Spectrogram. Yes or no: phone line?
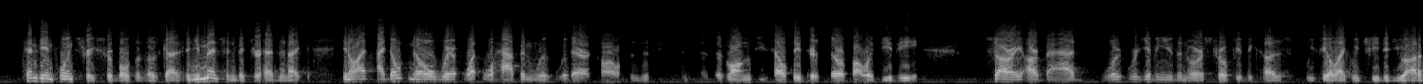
yes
